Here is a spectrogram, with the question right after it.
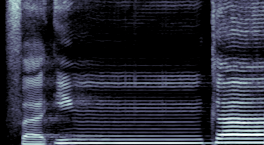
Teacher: bunyi nun sukun samar-samar menuju makhraj huruf kaf yaitu pangkal lidah disertai dengungan. Dengungannya besar karena kaf ini makhrajnya jauh dari nun. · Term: ikhfa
